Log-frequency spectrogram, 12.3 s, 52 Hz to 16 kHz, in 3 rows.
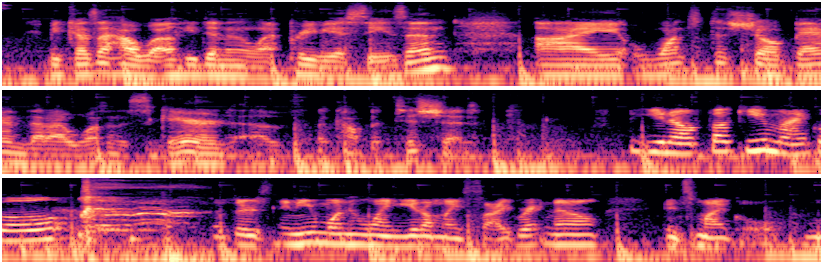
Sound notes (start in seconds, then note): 8.4 laughs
